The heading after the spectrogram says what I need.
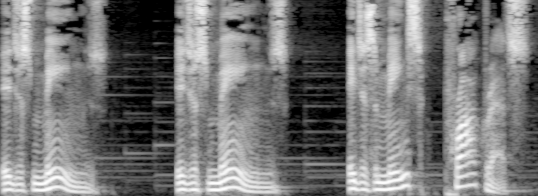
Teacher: It 的 T 去掉， just 的 T 去掉，这叫略音，后面是以辅音开头，降调来发，速度很快。 It just means progress.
